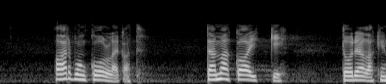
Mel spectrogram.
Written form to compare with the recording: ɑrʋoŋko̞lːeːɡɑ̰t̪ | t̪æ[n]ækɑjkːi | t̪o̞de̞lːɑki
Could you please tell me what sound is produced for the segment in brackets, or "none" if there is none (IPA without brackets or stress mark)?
m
